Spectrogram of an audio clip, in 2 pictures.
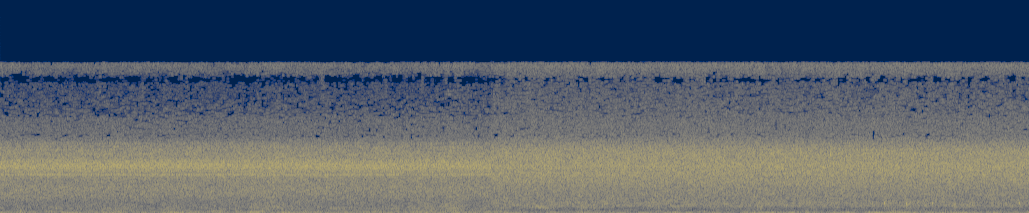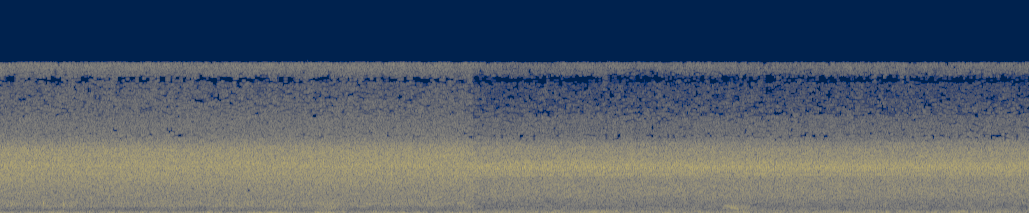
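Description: Tent fabric rustles as it is handled close by.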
